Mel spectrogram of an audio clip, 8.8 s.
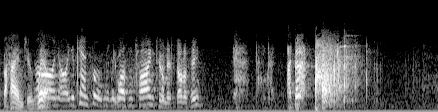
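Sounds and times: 
speech: 0:00.1 - 0:04.8, 0:05.8 - 0:06.4
person struck with a glass bottle: 0:06.4 - 0:07.3.

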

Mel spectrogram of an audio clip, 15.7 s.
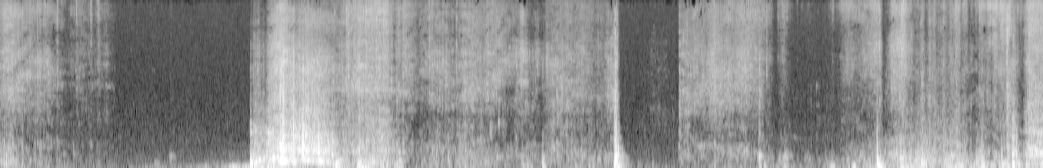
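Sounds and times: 
paper rubbed and scratched: 0:00.0 - 0:01.6, 0:03.9 - 0:09.3, 0:10.2 - 0:11.6, 0:12.6 - 0:15.6.

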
